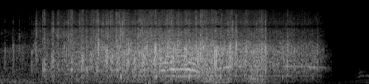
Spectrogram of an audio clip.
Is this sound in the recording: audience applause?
yes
